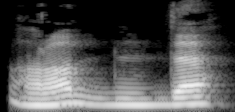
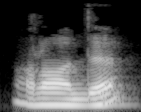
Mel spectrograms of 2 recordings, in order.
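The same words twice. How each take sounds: First: RADDA with the d held before the final a; shadda, doubled d. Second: "ra, da" as two open syllables, single short d; without shadda. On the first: Teacher showing what shadda gives, lengthened d. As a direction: close on the d in "radda", then release. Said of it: "j'ai shadda, du coup, ça donne". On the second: Teacher reading the word before adding shadda, simple d. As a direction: say ra then da, no hold on the d. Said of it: "Donc, ra, da, ra, da". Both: Shown as a demonstration.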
